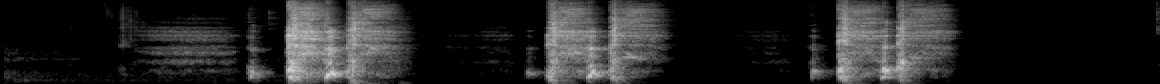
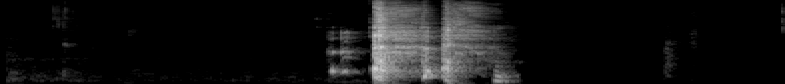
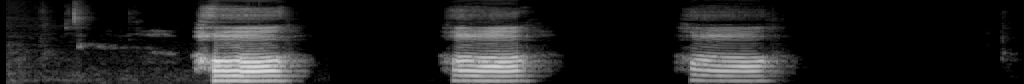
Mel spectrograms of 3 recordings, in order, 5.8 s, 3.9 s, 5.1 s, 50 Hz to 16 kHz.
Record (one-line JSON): {"three_cough_length": "5.8 s", "three_cough_amplitude": 32767, "three_cough_signal_mean_std_ratio": 0.34, "cough_length": "3.9 s", "cough_amplitude": 32768, "cough_signal_mean_std_ratio": 0.2, "exhalation_length": "5.1 s", "exhalation_amplitude": 32768, "exhalation_signal_mean_std_ratio": 0.36, "survey_phase": "beta (2021-08-13 to 2022-03-07)", "age": "45-64", "gender": "Female", "wearing_mask": "No", "symptom_none": true, "smoker_status": "Never smoked", "respiratory_condition_asthma": false, "respiratory_condition_other": false, "recruitment_source": "REACT", "submission_delay": "2 days", "covid_test_result": "Negative", "covid_test_method": "RT-qPCR", "influenza_a_test_result": "Negative", "influenza_b_test_result": "Negative"}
